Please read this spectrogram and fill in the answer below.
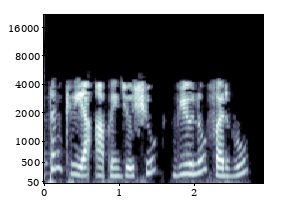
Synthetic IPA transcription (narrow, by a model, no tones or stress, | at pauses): t̪ʰəmkɾijaːʔaːpɳ̃iːd͡ʒoːʃuː | ʋjuːnũːfʰəɾʋuː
